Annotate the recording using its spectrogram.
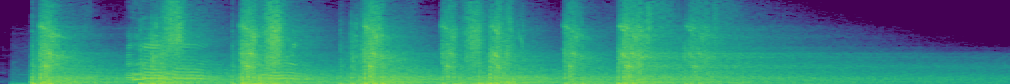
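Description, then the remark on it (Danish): A rapid, irregular volley of loud gunshots and heavy thuds in a battle, about eight sharp bursts over five seconds, each ringing out before a long echoing rumble fades away at the end. “Skuddene rammer en bror, der skriger.”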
